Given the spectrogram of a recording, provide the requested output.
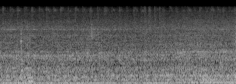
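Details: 1995 RV engine after its seized fuel pump was replaced with a bigger retrofit pump, following a short drive: steady, even idle with a smooth low rumble and no knocks, misses or surging; runs normally.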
